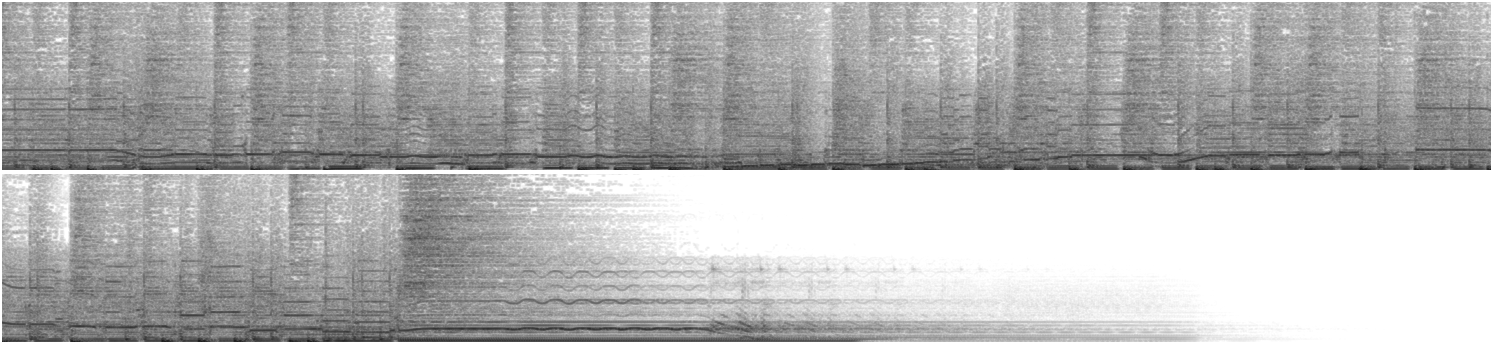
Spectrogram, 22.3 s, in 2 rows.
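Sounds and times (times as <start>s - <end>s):
organ: 0.0s - 20.0s.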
